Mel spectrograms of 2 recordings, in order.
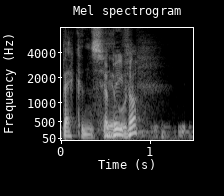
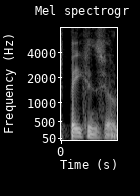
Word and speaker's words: Beaconsfield: There's a place be Beaconsfield. People call it Beckensfield. Aba. Yeah. People call it Beckens. It's Beaconsfield, mate. Like how do you say Barcelona? Beaconsfield. Beckensfield. That's all the Beacons.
